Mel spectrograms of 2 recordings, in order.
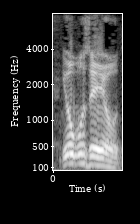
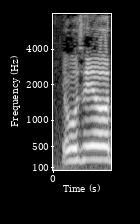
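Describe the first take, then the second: First: The voice is deep and resonant, from the belly. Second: The voice is light and high, not from the belly. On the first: The man sounds strong. The speaker calls it right. "お腹から声出す" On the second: The man sounds weak. The speaker calls it wrong. "受けちゃダメなんですよ"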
